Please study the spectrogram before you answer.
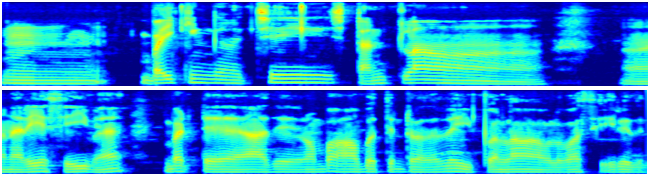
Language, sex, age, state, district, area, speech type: Tamil, male, 18-30, Tamil Nadu, Krishnagiri, rural, spontaneous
